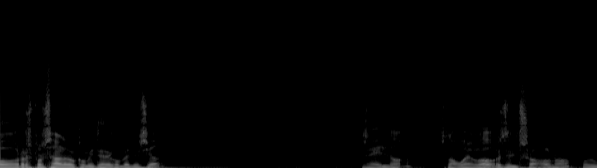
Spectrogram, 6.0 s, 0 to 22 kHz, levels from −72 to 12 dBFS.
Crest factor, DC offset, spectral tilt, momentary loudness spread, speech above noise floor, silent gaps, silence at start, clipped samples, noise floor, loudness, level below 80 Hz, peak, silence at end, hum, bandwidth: 20 dB; under 0.1%; -7 dB/octave; 15 LU; 37 dB; none; 0 s; under 0.1%; -75 dBFS; -38 LUFS; -62 dBFS; -20 dBFS; 0 s; none; 11.5 kHz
